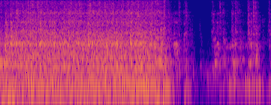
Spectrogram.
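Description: Sewing machine running fast and steady as it stitches a quilt binding at a quarter-inch seam, then stopping abruptly and giving way to soft handling noises of fabric being shifted.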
